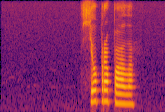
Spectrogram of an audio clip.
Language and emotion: Russian, neutral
